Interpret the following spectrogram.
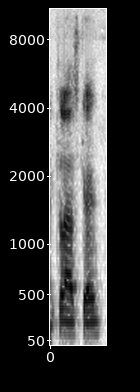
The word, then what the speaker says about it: Glasgow: Um, I've heard Glasgow said wrong. Yeah, I've Glasgow. Glasgow. Glasgow. Glasgow. Glasgow. We say Glasgow. Uh, Americans say uh when they say Moscow, they say Moscow, don't they?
